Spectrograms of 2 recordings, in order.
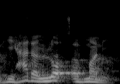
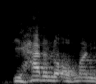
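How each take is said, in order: First: Said in the usual way. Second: Had punched higher and louder; stress on had. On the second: Shown as a demonstration. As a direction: hit the word had hard, the rest following.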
